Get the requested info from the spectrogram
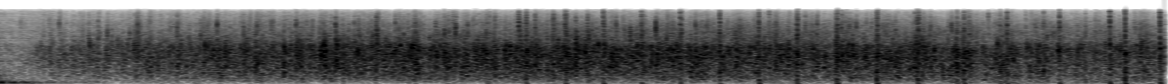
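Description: Audience applauding, the clapping building over the first couple of seconds and then holding steady.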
